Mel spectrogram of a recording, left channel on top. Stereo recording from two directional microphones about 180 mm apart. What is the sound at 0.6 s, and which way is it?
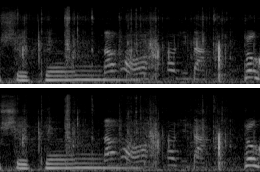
Speech, 25° left (ahead or behind).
